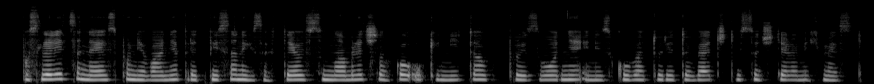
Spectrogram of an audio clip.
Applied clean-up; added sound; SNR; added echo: neural mask model DeepFilterNet 3.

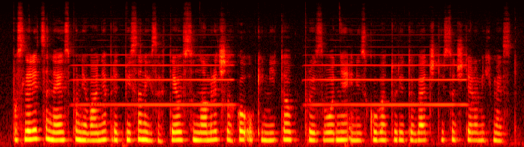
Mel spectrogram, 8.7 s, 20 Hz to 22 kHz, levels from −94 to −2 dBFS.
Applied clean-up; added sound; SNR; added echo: none; Bowed string instrument; 18 dB; none.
